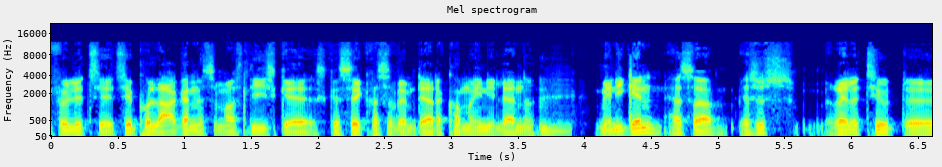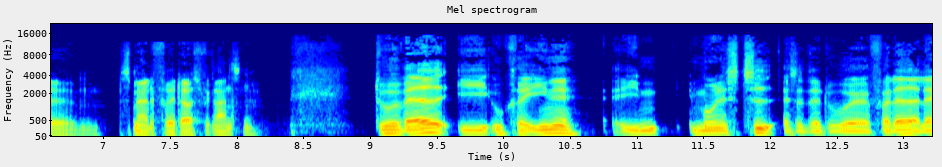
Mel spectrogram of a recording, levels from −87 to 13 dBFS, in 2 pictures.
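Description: A speech clip with repeated packet loss (robotic sound) from 3.45 to 4.35 s, between "der kommer ind i" and "altså jeg synes relativt". Four short dropouts, the longest 84 ms, are patched by stretching the preceding sound, giving a choppy texture. On a spectrogram, frozen, smeared harmonic bands alternate with abrupt vertical breaks; the waveform shows repeated cycles.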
